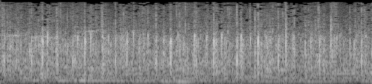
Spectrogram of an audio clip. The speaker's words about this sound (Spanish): A ellos, un fuerte aplauso por todo el trabajo que realizan durante todo el año.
